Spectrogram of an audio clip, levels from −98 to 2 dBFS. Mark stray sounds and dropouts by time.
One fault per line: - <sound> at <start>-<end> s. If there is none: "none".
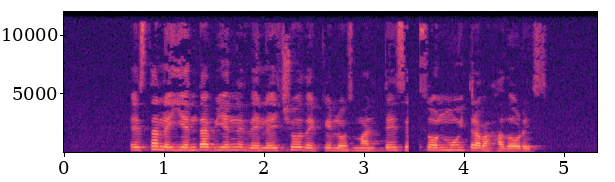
- dropout at 3.4-3.6 s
